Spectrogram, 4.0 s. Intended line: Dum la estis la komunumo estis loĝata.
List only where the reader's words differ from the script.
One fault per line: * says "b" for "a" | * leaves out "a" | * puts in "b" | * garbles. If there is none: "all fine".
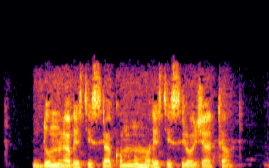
all fine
